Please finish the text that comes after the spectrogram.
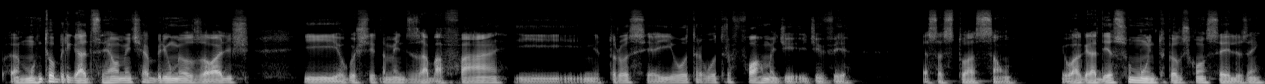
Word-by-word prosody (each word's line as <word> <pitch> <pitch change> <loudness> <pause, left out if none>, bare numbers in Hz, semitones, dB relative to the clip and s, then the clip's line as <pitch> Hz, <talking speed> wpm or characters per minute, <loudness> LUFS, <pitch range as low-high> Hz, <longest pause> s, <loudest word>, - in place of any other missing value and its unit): eh, - - +1
muito 90 - +4
obrigado, 100 -8 +3
você 85 - -3
realmente 90 +2 +1
abriu 90 -2 +2
meus 85 -3 +3
olhos. 85 +3 +2 0.6
E 75 -2 +2
eu 70 +1 -1
gostei 80 0 -3
também 80 -1 -2
de 75 - -9
desabafar 80 +3 -1
e 70 -2 -6
me 70 -1 -3
trouxe 85 -2 -3
aí 75 +3 -2
outra 90 +1 -2
outra 90 +3 -5
forma 90 -5 +2
de 70 - -3
de 75 - -4
ver 70 0 -5 0.7
essa 75 - -4
situação. 70 -2 -3 0.5
Eu 70 - 0
agradeço 80 +3 +3
muito 90 -5 +5
pelos 80 -2 0
conselhos, 75 -6 0
hein. 80 +2 -2
80 Hz, 150 wpm, -24 LUFS, 70-90 Hz, 0.7 s, muito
